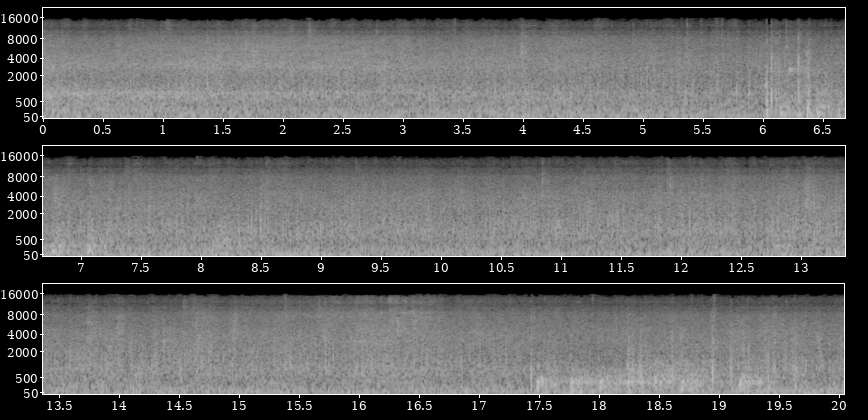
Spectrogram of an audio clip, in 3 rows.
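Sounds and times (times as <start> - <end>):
city street noise: 0.0 - 20.0
steady rain: 0.0 - 20.0
sharp knocks: 17.4 - 19.6.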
